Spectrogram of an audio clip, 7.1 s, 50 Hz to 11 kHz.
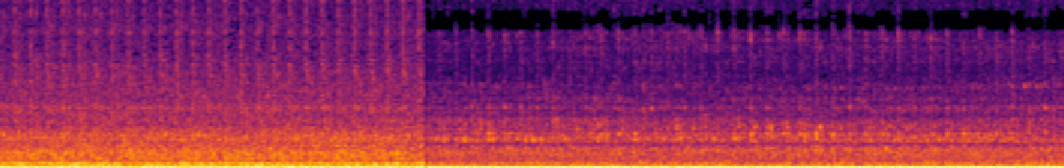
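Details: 1948 Ford 8N tractor on a test drive after rebuild: steady, even low chug with a constant beat, no knocks or misses; engine runs healthy and smooth.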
